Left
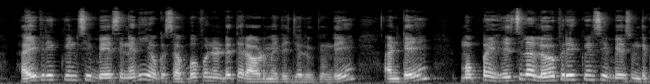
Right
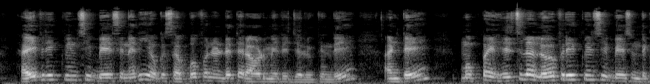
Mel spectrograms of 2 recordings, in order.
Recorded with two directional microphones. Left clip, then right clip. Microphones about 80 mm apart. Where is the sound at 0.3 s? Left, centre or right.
Left.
